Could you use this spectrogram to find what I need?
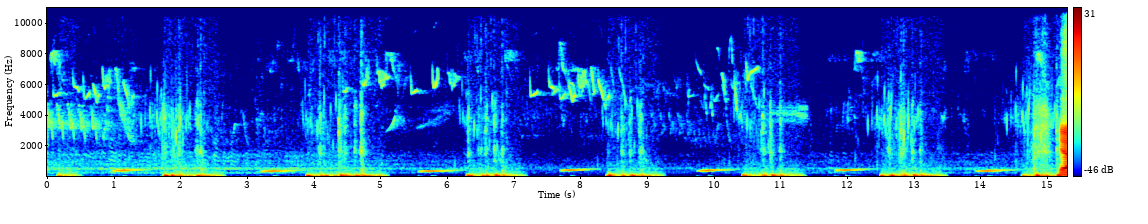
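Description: Water splashes from a watering can again and again.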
